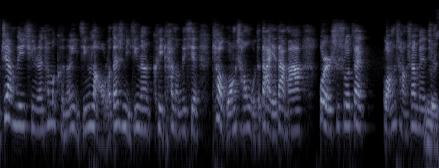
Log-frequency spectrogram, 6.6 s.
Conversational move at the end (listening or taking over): listening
